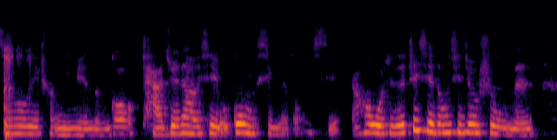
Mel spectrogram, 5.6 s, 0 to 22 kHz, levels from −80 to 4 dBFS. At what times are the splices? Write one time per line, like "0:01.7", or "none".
0:01.4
